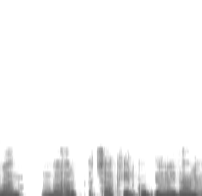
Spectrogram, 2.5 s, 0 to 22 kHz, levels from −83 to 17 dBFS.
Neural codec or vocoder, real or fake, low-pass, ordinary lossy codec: codec, 16 kHz, 8 kbps, FreqCodec, larger model; fake; 5.4 kHz; AAC, 48 kbps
